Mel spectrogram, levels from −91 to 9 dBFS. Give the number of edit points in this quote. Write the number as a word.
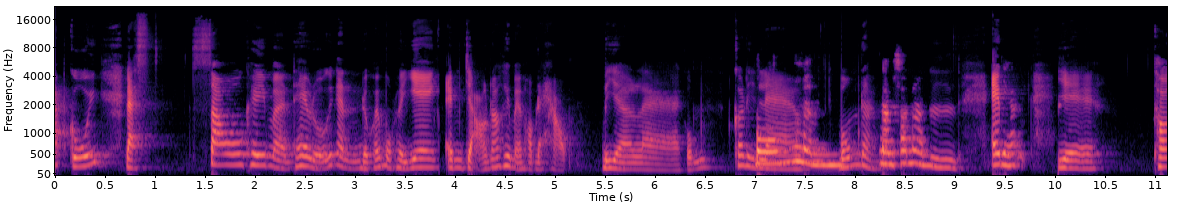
two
